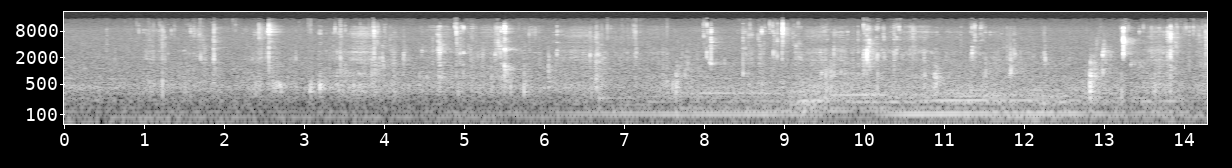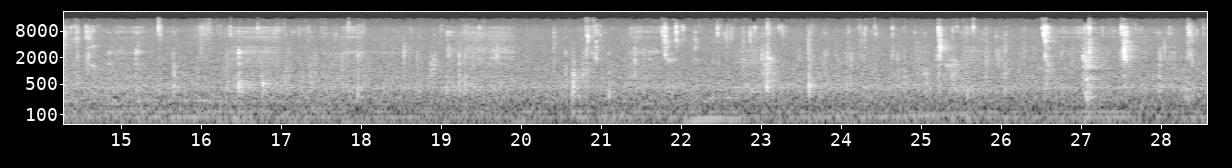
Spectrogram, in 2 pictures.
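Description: Close-miked wet chewing of raw salmon and shrimp, with frequent sharp mouth clicks and smacks.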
